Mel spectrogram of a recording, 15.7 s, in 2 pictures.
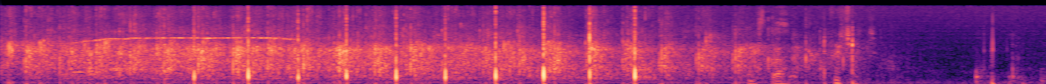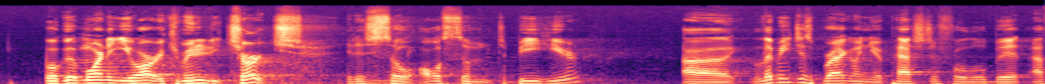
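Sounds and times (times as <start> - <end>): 
church audience applause welcoming a speaker: 0.0 - 6.6
speech: 8.2 - 12.3, 13.0 - 15.6.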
